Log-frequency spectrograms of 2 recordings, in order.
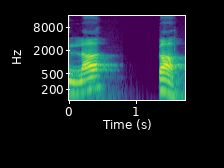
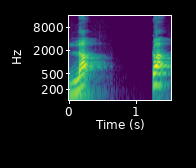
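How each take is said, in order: First: The vowels are short and smooth. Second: The vowels are cut off with a jerk. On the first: The speaker calls it right. "बगैर झटके के और बगैर खींचे हुए" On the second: The speaker calls it wrong. "ये झटका जो है ये गलत है"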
